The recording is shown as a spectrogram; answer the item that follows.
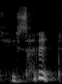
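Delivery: very quiet, hushed whisper. Voicing Margot answering Brett: whispering. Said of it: "Margot will whisper back".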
